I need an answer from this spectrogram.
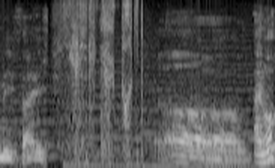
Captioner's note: slurping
